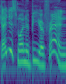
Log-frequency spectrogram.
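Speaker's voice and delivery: put-on dog voice. Describing the dog trying to befriend the cat: voicing the dog. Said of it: "And the dog is like".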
